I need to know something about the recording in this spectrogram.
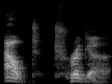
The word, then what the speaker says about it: Outtrigger: which I thought it was until I saw the 2 T's, and then you hear the intro, it's like, Outtrigger. It's like they should have put a space in it if they're going to say it like that.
